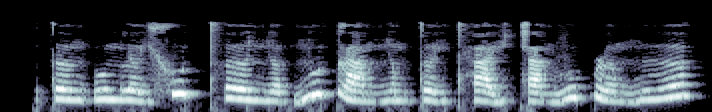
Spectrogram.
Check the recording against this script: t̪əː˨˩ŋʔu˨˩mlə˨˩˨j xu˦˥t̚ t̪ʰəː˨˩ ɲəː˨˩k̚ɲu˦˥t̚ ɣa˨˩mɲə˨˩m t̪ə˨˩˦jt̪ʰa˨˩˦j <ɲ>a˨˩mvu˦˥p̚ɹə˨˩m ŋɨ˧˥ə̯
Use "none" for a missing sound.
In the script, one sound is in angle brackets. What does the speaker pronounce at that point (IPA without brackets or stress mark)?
c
